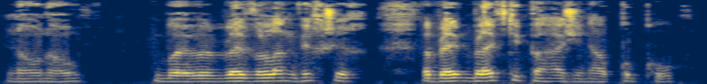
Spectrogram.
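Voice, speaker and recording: A man's voice: fairly low pitch, flat delivery, a little slow, warm tone, breathy edge. A man voicing a short, blustering old knight in rusty armour for a children's story, stuttering and repeating himself in a muffled grumble. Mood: grumbling, impatient. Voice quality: dull, muffled.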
